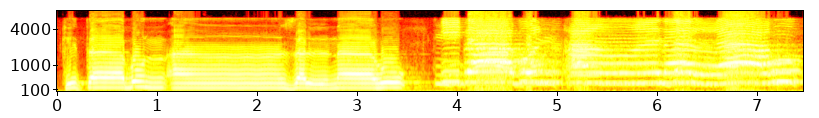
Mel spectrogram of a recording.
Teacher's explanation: یہاں نون پر اخفا ہوگا، آواز ناک میں جائے گی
